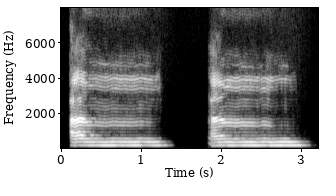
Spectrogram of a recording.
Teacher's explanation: Kalau yang ikhfa syafawi tidak ditutup rapat, dia diringankan saja, dikatup ringan.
